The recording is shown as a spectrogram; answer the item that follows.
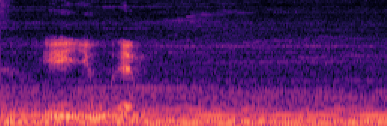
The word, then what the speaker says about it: Om: The first word, Om, very powerful word. If you try to look at it, it's 3 syllables, A-U-M, and it goes like Aum.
